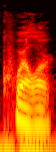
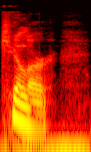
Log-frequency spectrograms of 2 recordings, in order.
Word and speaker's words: Queller: Pettin, or the life of Jack the Giant Queller. not killer as usually erroneously written and pronounced.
